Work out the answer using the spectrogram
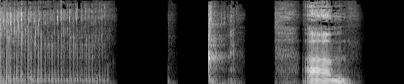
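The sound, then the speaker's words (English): A drink can is cracked open: a small click, then a sharp pop with a brief fizzing hiss, followed by a short vocal sound. Talk comes just before. “So with that being said, I'm gonna crack this open, toasting it up.”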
